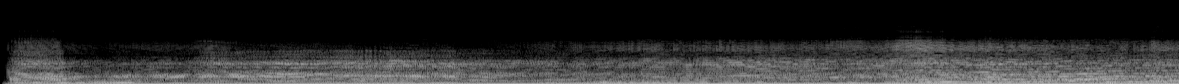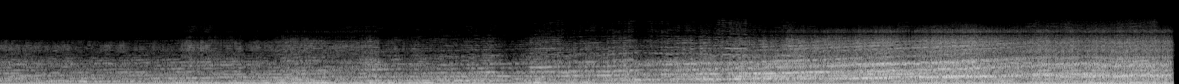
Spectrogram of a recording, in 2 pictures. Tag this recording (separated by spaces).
aeroplane dramatic guitar processed scratch slide sound-effect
